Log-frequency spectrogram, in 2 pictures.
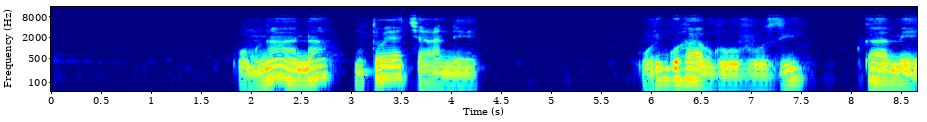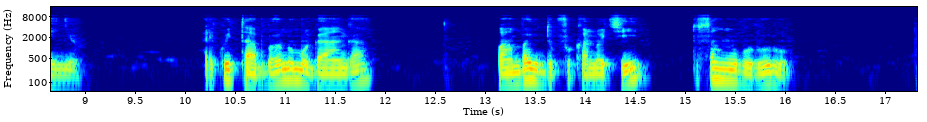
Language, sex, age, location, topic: Kinyarwanda, male, 25-35, Huye, health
